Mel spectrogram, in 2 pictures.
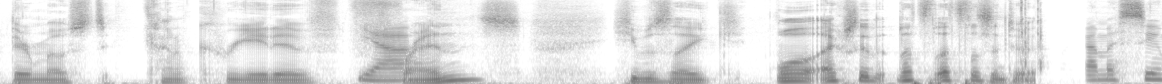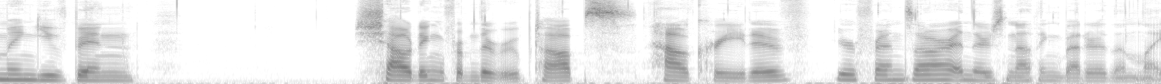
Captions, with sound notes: their most kind of creative friends. He was like, well, actually, let's listen to it. (computer mouse clicking) - I'm assuming you've been shouting from the rooftops how creative your friends are and there's nothing better than,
